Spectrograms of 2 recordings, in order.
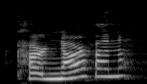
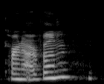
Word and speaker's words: Caernarfon: Carnarvon in the book is spelled C-A-E-R-N-A-R-V-O-N. That is the old spelling and the anglicized spelling of this town. And the town currently is spelled with an F instead of a V, so it would be C-A-E-R-N-A-R-F-O-N. That's the Welsh spelling. A single F has a V sound.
